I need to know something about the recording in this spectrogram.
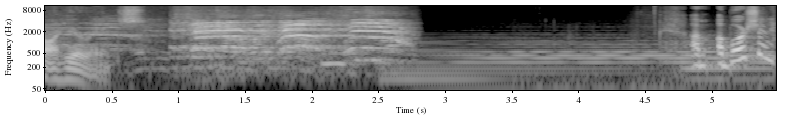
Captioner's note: shouting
